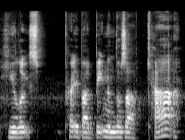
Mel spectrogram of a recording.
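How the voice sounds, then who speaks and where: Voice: medium pitch, little pitch movement, moderate pace, a bit bright. A let's play host commentating casually on a game in an informal, sweary way.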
